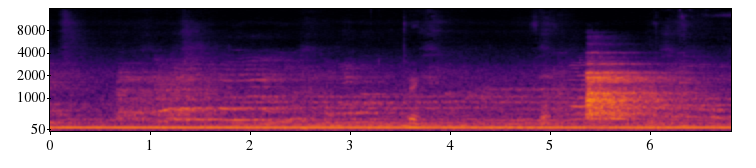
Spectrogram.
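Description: A weight machine creaks and clunks as its arms are pulled down.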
